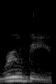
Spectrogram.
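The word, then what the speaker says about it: RWBY: have a SE sell shaded anime series called Ruby Ruby spelled with the w so I watched the first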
